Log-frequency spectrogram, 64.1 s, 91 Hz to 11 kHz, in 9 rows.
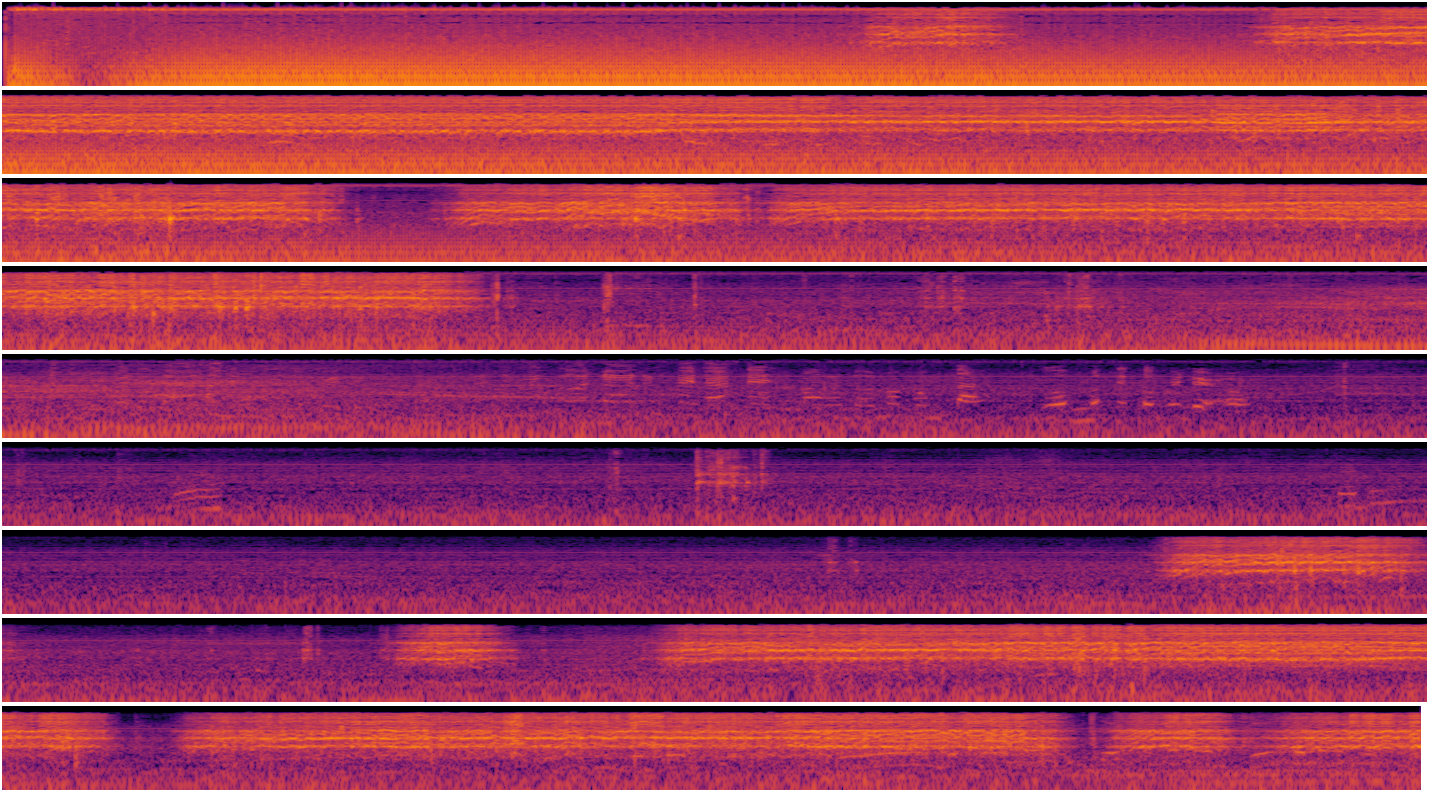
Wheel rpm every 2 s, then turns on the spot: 0, 0, 40, 100, 160, 160, 160, 140, 90, 140, 160, 130, 0, 0, 0, 0, 0, 0, 0, 0, 0, 0, 0, 10, 70, 10, 50, 160, 120, 140, 160, 80.
none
